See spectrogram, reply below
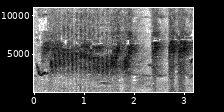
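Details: Caged white-shouldered triller used as a master recording to train other songbirds: a fast, dense, high trill with rapid repeated notes, broken by short pauses and a final burst.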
